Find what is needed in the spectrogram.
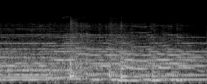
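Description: Live folk dance music: a two-headed barrel drum beaten by hand, with a few sharp strokes around the middle, over steady held notes from a melodic instrument.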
